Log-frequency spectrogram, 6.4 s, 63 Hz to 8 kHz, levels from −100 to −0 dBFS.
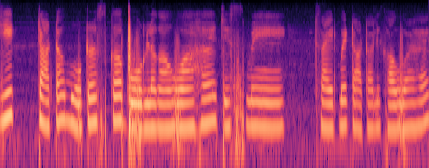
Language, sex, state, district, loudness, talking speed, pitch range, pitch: Hindi, female, Odisha, Sambalpur, -21 LUFS, 140 wpm, 200-235 Hz, 210 Hz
